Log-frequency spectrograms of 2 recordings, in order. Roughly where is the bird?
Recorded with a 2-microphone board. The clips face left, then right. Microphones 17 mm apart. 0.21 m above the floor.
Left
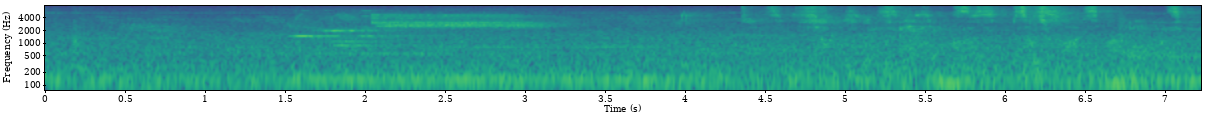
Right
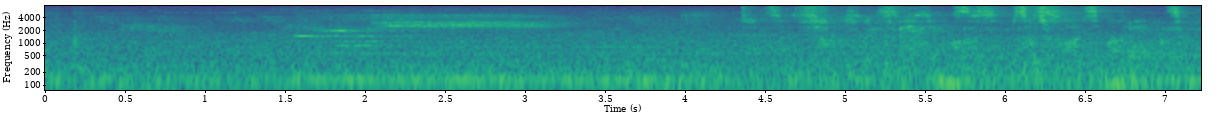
Left.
